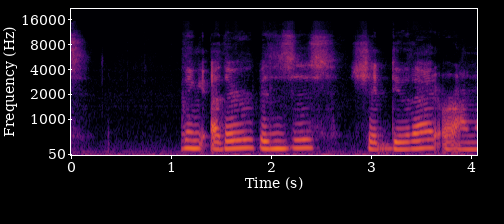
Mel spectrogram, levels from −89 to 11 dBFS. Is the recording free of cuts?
no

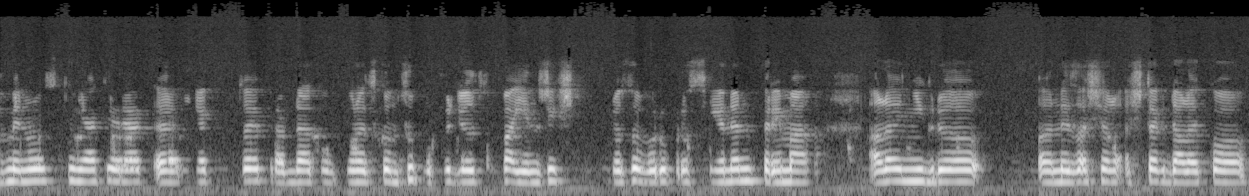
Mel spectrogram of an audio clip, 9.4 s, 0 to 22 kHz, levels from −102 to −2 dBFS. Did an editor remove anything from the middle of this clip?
yes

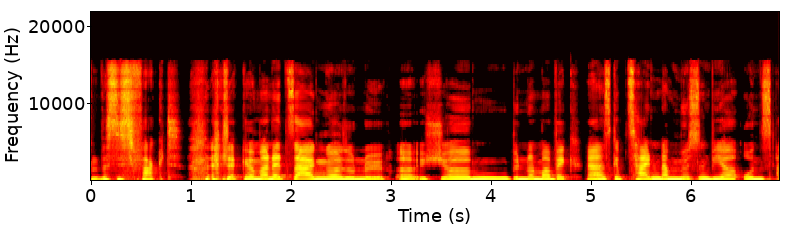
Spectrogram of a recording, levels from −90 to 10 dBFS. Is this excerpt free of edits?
yes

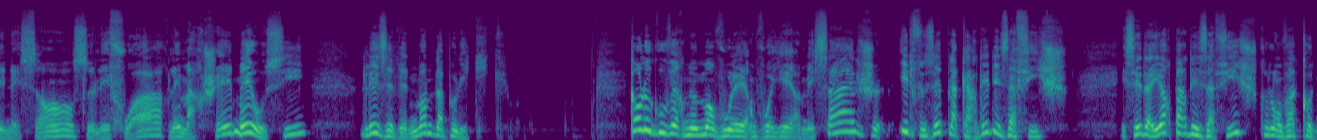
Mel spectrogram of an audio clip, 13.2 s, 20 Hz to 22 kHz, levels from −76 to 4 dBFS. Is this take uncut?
yes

